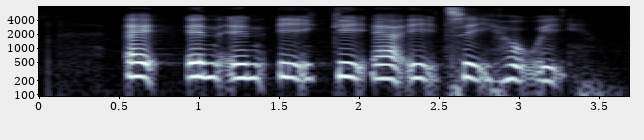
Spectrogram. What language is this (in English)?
Danish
